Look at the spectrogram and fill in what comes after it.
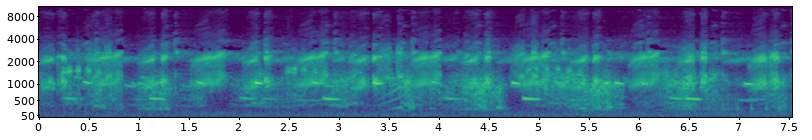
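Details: Croaking frogs call in rhythmic pulsed bursts, roughly two per second, each burst raspy and layered, with short tonal notes between them in a thick chorus.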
